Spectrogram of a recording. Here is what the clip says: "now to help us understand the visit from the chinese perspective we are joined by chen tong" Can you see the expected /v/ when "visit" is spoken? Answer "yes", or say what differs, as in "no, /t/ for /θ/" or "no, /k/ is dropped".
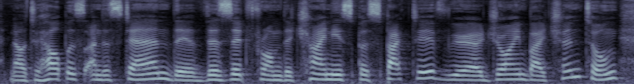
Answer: yes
